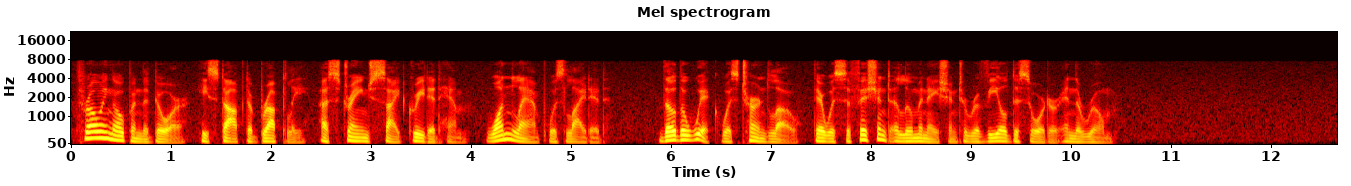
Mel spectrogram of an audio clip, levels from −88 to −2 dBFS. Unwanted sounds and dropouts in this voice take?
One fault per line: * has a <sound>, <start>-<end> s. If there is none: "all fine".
all fine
